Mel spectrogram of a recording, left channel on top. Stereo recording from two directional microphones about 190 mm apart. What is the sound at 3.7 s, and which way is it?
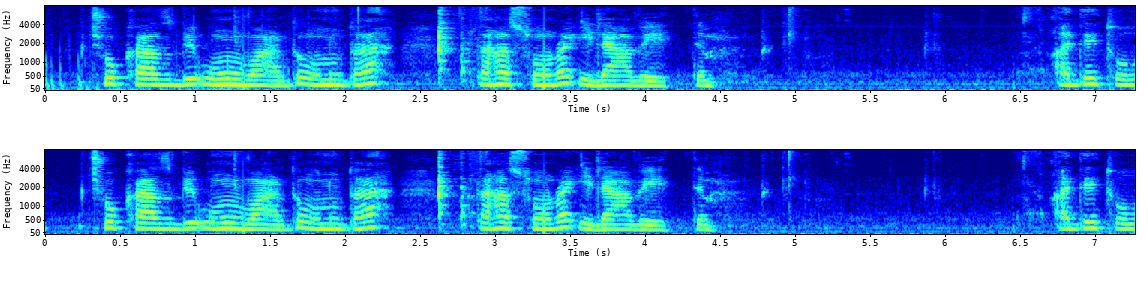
Speech, 15° left (ahead or behind).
